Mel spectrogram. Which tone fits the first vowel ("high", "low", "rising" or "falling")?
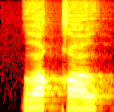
rising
